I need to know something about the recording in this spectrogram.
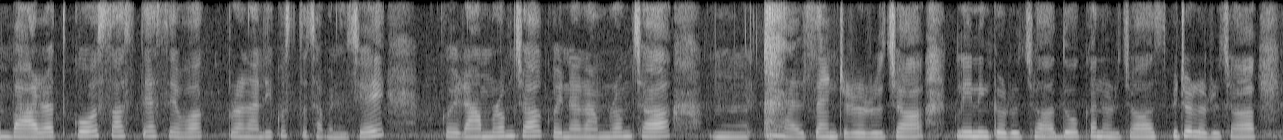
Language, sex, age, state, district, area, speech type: Nepali, female, 18-30, West Bengal, Jalpaiguri, urban, spontaneous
